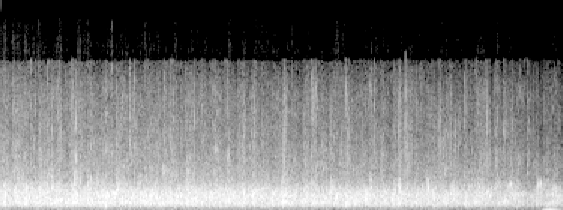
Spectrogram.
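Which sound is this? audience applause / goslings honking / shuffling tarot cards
audience applause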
